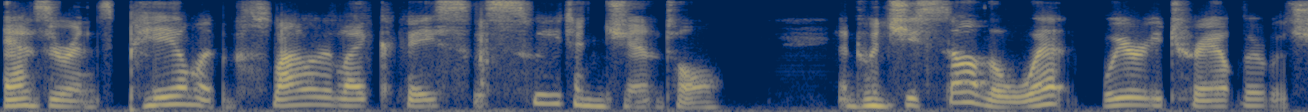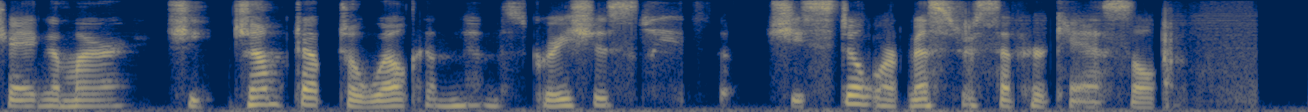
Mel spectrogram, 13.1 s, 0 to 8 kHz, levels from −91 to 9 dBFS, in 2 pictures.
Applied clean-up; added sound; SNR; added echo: neural diffusion model UNIVERSE++.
